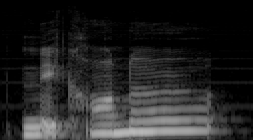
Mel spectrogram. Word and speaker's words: Nikonos: Would you believe a Nikonos? Yeah, is that how you pronounce it? – Yeah.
